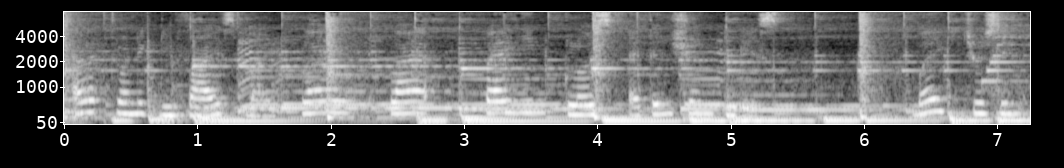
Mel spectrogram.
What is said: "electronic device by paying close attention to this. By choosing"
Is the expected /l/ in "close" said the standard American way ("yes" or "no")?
yes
